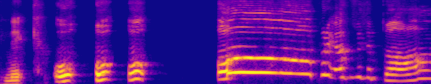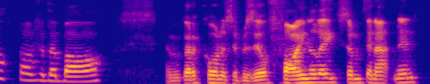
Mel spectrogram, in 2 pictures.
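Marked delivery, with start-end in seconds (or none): 0.5-5.3 much higher, louder cries at a near miss; real match excitement fading to groan; excited shout. Real, not acted. Watching the match, shouting at a shot over the bar.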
